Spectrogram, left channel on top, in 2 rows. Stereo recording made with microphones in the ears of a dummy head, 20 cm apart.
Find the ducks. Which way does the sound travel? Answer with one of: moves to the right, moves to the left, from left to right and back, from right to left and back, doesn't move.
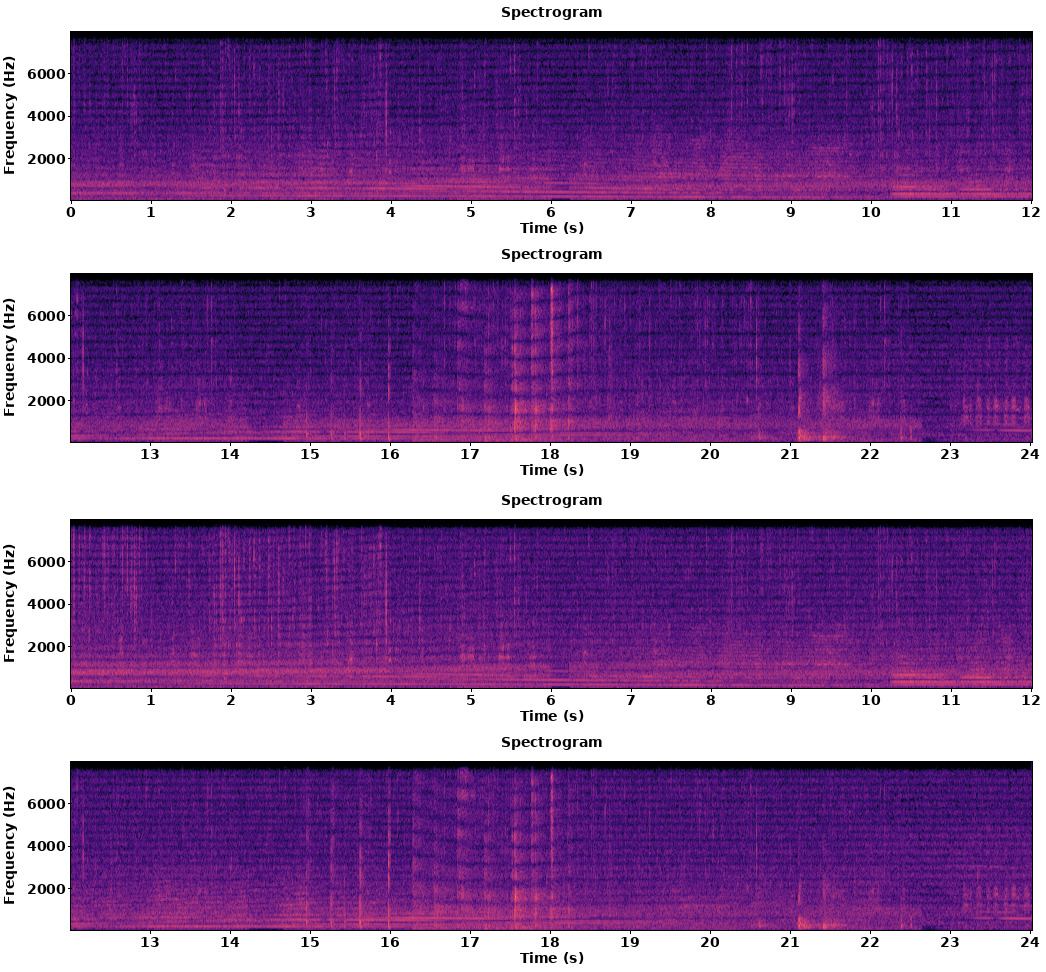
moves to the left.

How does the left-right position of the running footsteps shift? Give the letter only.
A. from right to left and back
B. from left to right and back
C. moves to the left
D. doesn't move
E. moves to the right
C.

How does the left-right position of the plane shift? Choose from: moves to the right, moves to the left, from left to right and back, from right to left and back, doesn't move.
moves to the right.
